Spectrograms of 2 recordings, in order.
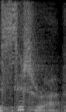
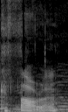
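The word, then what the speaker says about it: kithara: She sang and played the Citra, and her music was so holy that no demon could bear to hear it.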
